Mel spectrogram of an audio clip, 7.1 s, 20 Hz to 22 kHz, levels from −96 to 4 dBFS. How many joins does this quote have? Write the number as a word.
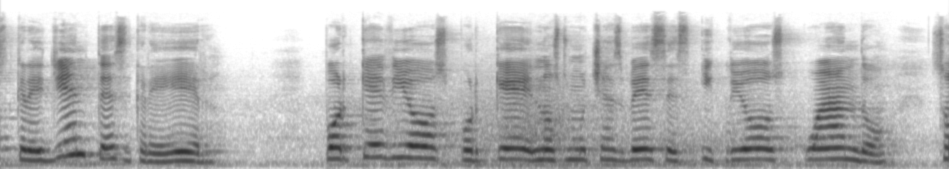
three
